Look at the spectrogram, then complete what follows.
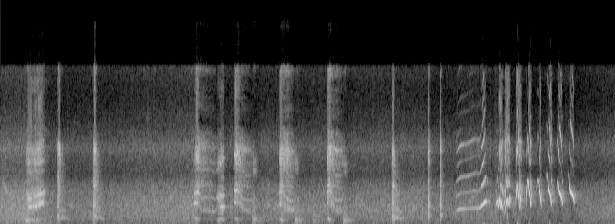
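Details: Javan myna singing a chatter filled with imitated human speech and coughing: scattered harsh, noisy bursts, then a run of about eight quick rising whistles near the end, with faint traffic in the background.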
